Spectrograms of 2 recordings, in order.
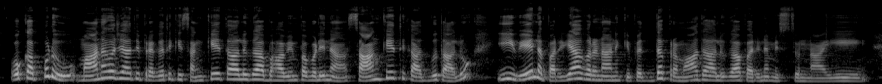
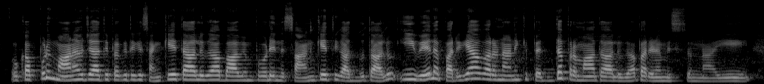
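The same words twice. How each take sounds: The two takes are said the same way.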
